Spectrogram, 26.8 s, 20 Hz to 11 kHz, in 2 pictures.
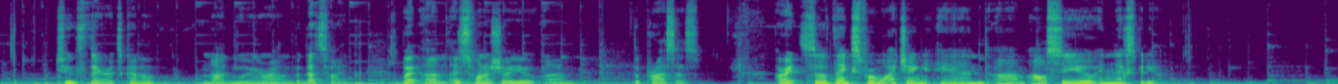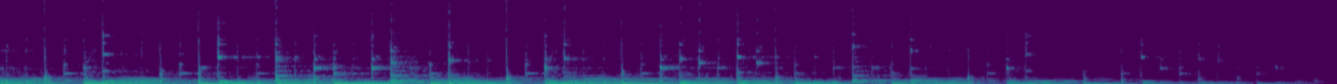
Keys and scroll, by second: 13.9 h, 17.9-19.2 typing, 20.3 e.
